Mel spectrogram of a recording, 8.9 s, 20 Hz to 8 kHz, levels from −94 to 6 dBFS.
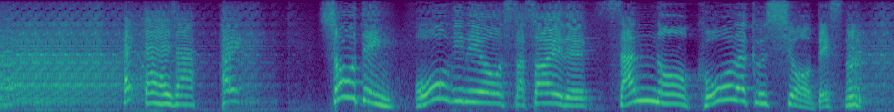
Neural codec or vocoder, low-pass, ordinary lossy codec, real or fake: codec, 16 kHz, 0.4 kbps, LongCat-Audio-Codec; none; none; fake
